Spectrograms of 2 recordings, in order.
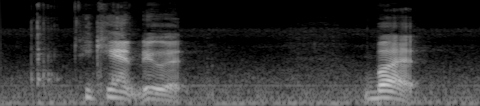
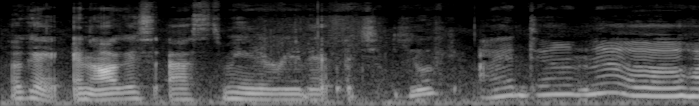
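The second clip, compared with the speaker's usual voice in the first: ordinary delivery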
